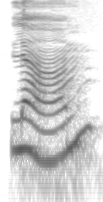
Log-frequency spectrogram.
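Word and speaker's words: lamb: الامثله ما ننطقه ايش وقت ما ننطقه اذا اجى قبل حرف الام هذا الام تمام مثل كلايم الاي ام السلق كلايم هذا البئء ما نلفظه لام يعني حمل او لحم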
